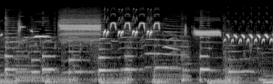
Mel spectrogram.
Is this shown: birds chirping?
yes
